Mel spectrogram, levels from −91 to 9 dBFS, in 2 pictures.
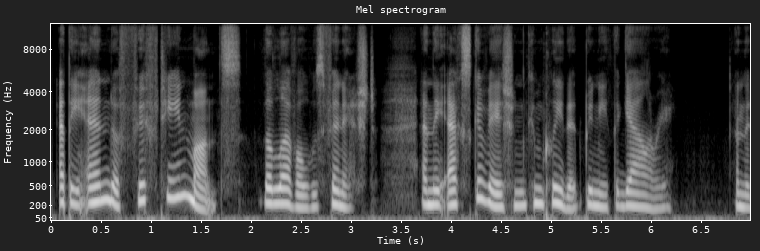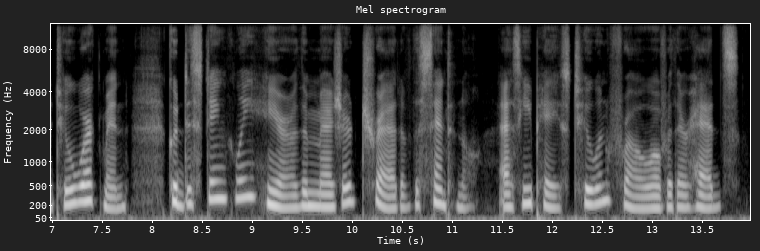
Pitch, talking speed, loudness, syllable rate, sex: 205 Hz, 165 wpm, -19 LUFS, 5.0 syllables/s, female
